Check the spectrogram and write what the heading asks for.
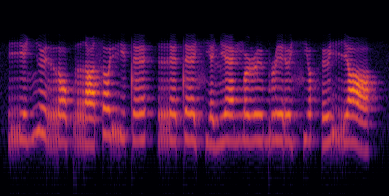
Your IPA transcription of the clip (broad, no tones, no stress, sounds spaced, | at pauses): rʲ æ ʎ ø r ɔ b r ɑ s ɔ rʲ ø t ɛ | r ɛ t ɛ sʲ æ lʲ æ ŋ ɔ ɭ ø b ɹ e ɾ ø sʲ ɔ h ø rʲ ɑ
